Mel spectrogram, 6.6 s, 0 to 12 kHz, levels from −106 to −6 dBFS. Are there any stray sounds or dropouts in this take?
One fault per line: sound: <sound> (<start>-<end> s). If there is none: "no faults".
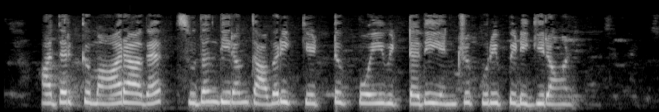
no faults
